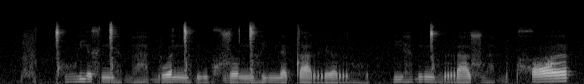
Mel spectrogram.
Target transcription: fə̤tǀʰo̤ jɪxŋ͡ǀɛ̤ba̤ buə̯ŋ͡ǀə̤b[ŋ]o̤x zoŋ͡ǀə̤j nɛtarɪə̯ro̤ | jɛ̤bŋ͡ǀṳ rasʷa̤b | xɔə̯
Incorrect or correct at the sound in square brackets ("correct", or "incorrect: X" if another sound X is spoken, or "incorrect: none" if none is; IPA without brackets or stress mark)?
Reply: correct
